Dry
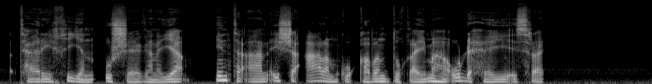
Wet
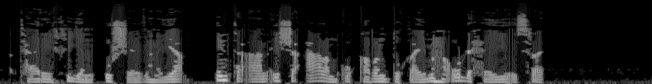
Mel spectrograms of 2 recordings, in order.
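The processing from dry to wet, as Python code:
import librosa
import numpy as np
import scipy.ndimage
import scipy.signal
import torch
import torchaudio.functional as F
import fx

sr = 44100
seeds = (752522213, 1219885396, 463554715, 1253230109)

y = fx.spec_quant(x, sr, step_db=30)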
